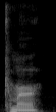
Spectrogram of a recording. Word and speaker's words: Khmer: Khmer Empire. And I believe Khmer is the correct pronunciation of that.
